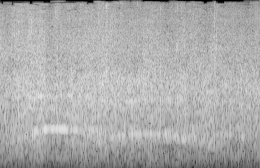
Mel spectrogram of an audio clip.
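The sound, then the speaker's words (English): Loud applause and cheering from state legislators, mostly Republicans, during a governor's address on workers' compensation reform; the clapping is dense and sustained at a steady level from start to finish. “The cheers at this point were largely from Republicans.”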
